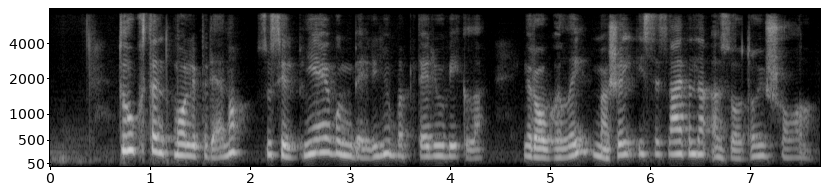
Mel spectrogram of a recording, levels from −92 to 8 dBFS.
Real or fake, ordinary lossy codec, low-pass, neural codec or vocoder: fake; MP3, 64 kbps; 7.2 kHz; codec, 16 kHz, 0.8 kbps, ZipCodec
